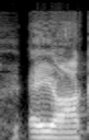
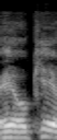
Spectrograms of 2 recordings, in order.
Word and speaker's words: AOK: First time I met him, I called him Ayok or some shit like that. And he like gave me this look like, fuck, another dude like can't say my name. But then I was like, oh, AOK. Okay, that makes sense. Way more sense than Ayok.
